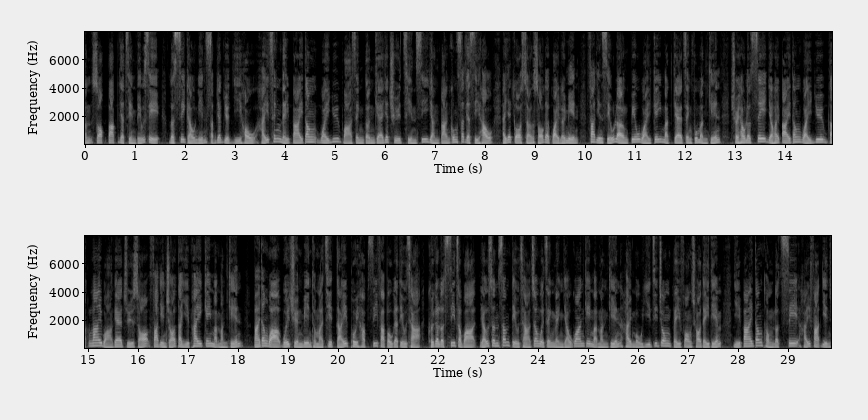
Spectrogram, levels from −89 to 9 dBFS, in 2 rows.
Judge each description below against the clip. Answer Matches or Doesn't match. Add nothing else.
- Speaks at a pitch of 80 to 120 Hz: Doesn't match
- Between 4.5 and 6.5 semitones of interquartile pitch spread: Matches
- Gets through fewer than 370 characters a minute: Matches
